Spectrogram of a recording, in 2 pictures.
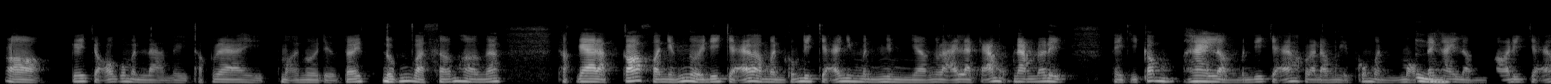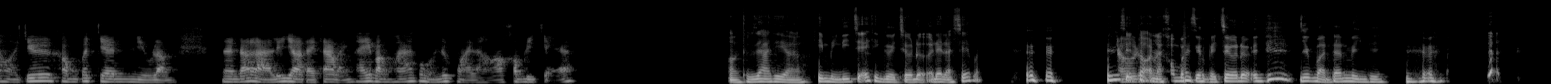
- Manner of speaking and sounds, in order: tapping; other background noise; laugh; laughing while speaking: "đợi"; laugh
- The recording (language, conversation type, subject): Vietnamese, unstructured, Bạn muốn sống một cuộc đời không bao giờ phải chờ đợi hay một cuộc đời không bao giờ đến muộn?
- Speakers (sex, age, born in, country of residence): male, 20-24, Vietnam, Vietnam; male, 25-29, Vietnam, United States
